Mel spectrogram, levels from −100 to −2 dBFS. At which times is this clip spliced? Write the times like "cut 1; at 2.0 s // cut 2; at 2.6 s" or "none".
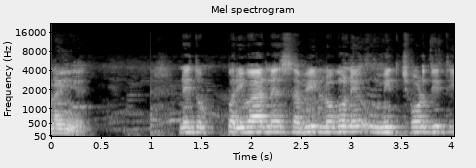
cut 1; at 1.0 s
